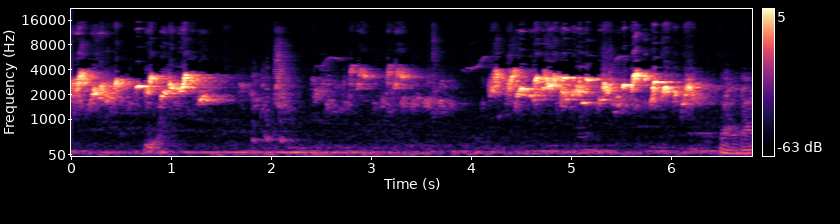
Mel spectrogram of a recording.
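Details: Red-whiskered bulbul delivering loud, rapid, liquid warbling phrases, quick chirps tumbling up and down, a short gap near the middle, then a second energetic burst; faint low hum and a brief thump at the end.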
